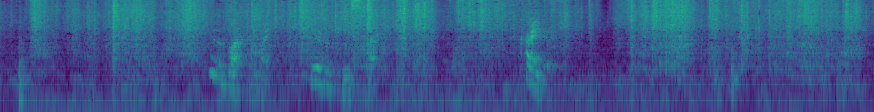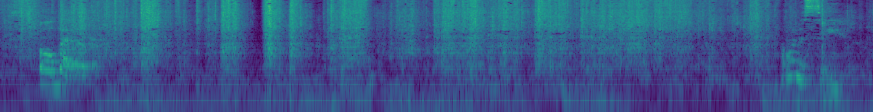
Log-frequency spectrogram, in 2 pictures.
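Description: Tissue paper crinkling and rustling in many short crackles as it is folded by hand around an item, with a few brief wordless vocal sounds.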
